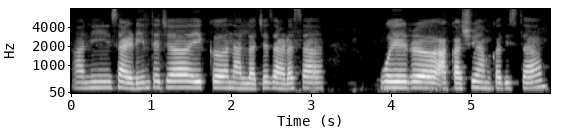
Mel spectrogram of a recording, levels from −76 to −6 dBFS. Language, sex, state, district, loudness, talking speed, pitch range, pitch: Konkani, female, Goa, North and South Goa, -17 LUFS, 110 wpm, 190-210 Hz, 200 Hz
